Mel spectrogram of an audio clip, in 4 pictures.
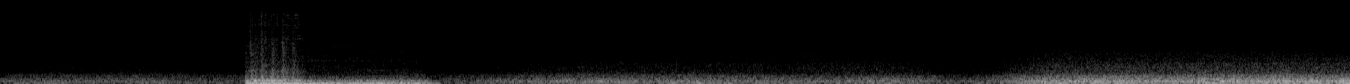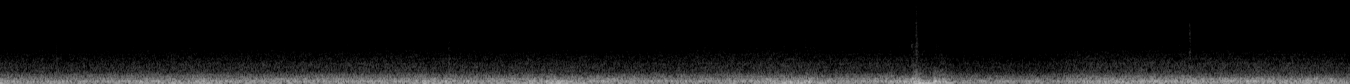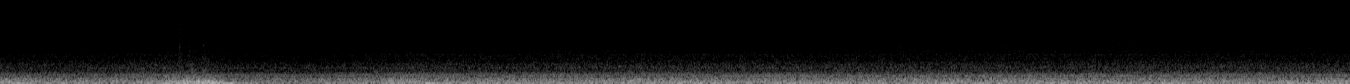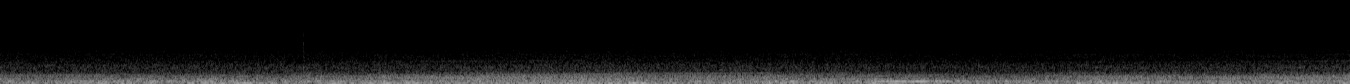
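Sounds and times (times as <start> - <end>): brief knocks: 2.5 - 4.4
car road and engine rumble: 2.5 - 4.4, 10.0 - 54.0.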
